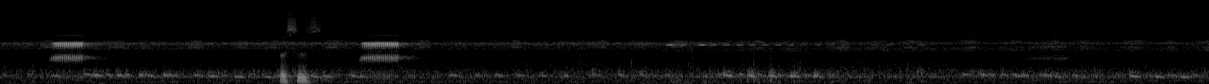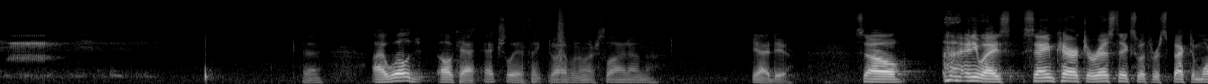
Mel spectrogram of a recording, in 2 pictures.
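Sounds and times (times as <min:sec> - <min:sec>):
gray tree frog trills: 0:00.0 - 0:13.9
hiss: 0:00.0 - 0:24.1
speech: 0:02.8 - 0:03.4, 0:15.2 - 0:18.8, 0:19.6 - 0:20.1, 0:20.7 - 0:24.1.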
